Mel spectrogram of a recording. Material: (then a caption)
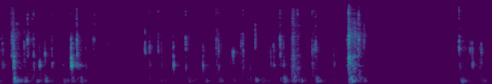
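Plastic. Fingertips with short nails type on a black plastic keyboard with hollow, round retro-style plastic keycaps in cream, pink and red. Quick, bright, clacky taps come in uneven bursts separated by brief pauses, each tap dying away almost at once.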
